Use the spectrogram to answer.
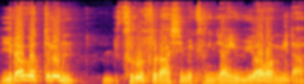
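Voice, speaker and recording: Speaking at a fairly quick pace, a man with a dark, mellow tone makes very wide pitch swings. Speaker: online seller and YouTuber. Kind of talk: screen-recorded tutorial. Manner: conversational with fillers.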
